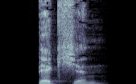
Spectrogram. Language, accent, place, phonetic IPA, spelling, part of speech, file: German, Germany, Berlin, [ˈbɛkçən], Bäckchen, noun, De-Bäckchen.ogg
- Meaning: diminutive of Backe (little cheek)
